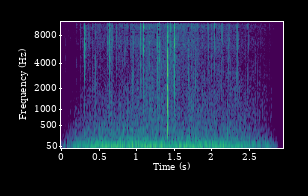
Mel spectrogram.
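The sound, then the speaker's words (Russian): Crackling of a burning-down log in a fireplace: a soft, steady rush with scattered sharp pops and snaps, one stronger crack near the middle, fading out abruptly. “Повисла пауза, в которой слышался только треск догорающего полена в камине”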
